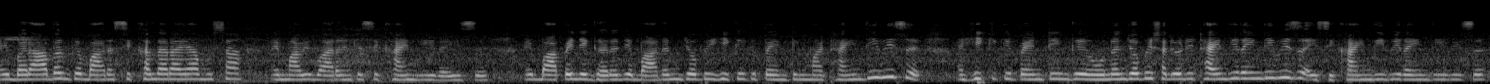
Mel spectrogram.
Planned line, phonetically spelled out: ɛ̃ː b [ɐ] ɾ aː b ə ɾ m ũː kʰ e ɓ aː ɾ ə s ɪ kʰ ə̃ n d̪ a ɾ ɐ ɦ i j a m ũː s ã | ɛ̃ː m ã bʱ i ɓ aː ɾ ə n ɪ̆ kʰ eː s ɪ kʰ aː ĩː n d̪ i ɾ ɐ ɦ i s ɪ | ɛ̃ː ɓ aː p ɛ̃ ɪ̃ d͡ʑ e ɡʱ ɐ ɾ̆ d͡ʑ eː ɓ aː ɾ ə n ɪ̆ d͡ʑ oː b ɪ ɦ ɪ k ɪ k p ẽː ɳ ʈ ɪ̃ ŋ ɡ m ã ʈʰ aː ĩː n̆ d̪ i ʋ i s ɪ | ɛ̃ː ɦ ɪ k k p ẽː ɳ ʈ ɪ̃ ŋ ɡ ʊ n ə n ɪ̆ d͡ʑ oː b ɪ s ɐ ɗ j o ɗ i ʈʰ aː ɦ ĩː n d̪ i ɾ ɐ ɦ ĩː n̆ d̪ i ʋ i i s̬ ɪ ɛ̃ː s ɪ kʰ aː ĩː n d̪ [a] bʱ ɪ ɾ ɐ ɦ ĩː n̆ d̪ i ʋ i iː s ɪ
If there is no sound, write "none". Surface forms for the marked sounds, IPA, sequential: ɐ, i

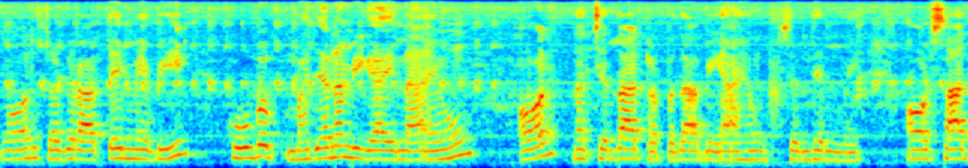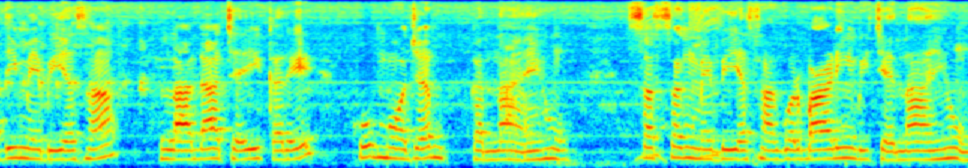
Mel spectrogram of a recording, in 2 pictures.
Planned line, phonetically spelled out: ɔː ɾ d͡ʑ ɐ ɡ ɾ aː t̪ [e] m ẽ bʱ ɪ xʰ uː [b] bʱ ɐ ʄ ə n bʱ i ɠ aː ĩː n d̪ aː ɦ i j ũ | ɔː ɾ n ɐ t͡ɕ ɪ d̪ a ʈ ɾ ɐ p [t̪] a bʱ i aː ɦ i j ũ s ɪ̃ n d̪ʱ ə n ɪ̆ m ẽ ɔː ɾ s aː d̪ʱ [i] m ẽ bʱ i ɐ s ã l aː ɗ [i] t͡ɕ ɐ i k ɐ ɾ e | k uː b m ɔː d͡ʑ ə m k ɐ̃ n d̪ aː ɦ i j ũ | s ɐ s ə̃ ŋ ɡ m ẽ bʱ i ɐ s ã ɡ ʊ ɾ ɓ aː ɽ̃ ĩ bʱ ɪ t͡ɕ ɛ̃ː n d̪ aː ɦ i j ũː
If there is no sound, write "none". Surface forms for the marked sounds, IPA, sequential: e, b, d̪, i, a

